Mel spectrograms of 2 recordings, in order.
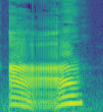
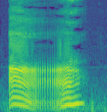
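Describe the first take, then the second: First: The pitch dips very low, then rises slightly. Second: The pitch dips very low, then rises slightly.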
